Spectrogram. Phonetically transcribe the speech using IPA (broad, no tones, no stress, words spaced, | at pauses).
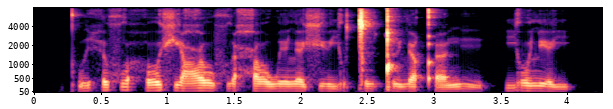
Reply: kʷʼihɛxʷɒ hoxʲe ʕoxʷi ħɔwelɛ xʲɨju ǀɨǃɨlʲo qʼɨŋi | jolʲɛj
